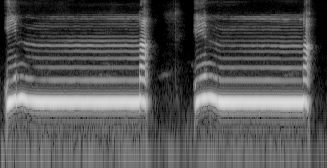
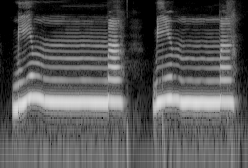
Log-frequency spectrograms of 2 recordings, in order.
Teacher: huruf nun dan mim selain dari sumber asalnya ditambah dengan dengung yang bersumber dari rongga hidung. · Nah, bacaan guna dibaca dengan mendengung di rongga hidung. Cara membacanya didengungkan di hidung, ditahan 2 harokat.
